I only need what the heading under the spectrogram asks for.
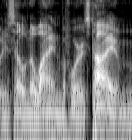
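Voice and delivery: put-on smoldering voice. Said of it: "looks at them and smoldering".

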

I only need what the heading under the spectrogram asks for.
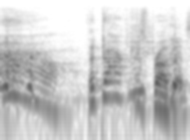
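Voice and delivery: very high, wild, over-the-top holler with big swoops. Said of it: "[name] in the Chappelle Show yelling".

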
